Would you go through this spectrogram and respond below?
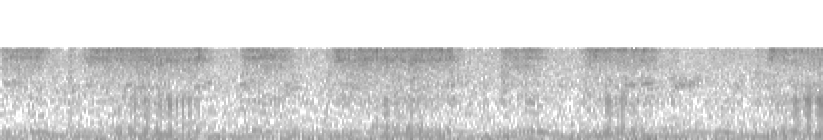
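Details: Loud, low, rough rattling snores over steady breathing, repeating about every second and a half, from a sleeping baby boy.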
